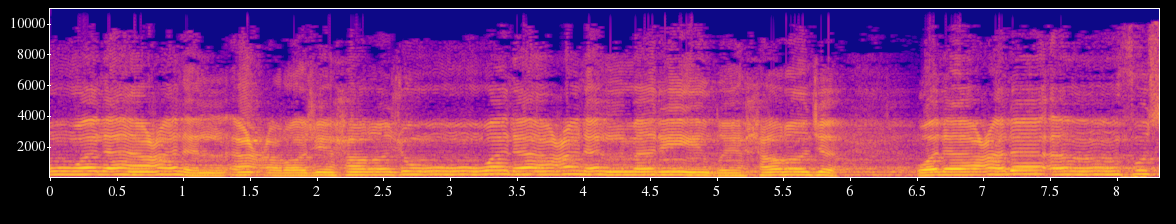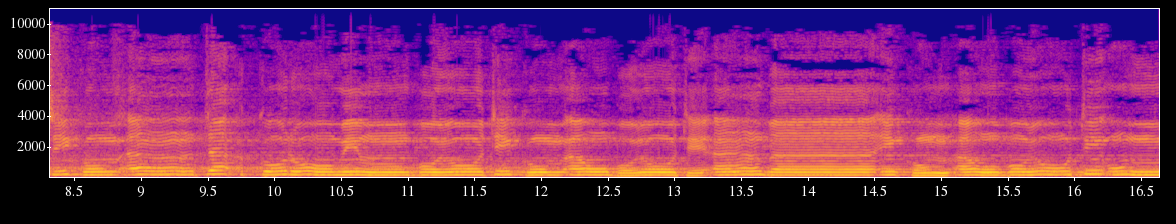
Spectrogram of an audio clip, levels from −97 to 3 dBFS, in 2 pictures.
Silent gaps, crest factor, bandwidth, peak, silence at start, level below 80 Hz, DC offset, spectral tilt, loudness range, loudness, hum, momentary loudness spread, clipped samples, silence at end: none; 10 dB; 10 kHz; 0 dBFS; 0 s; -42 dBFS; under 0.1%; -6 dB/octave; 2 LU; -11 LUFS; none; 5 LU; 0.1%; 0 s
